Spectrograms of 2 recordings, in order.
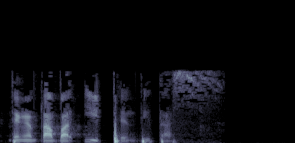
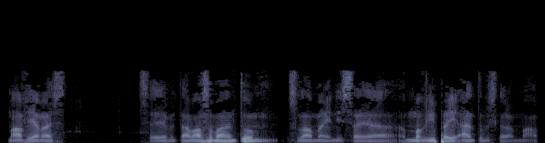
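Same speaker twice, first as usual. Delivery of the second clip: humble apology; 5 semitones lower, 13 dB quieter than usual. Shown as a demonstration. Modelled sincere apology to friend.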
